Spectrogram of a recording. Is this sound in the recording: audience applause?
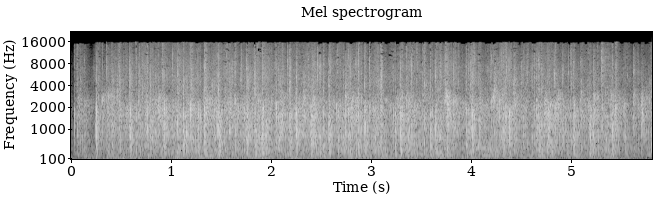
yes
